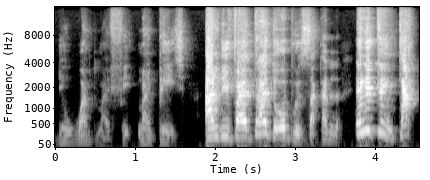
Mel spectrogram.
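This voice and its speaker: Animated, husky Nigerian Igbo man. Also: high-pitched, normal speed. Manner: emphatic, repeats phrases for effect. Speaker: guest, comedian and skit maker. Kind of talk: animated interview storytelling.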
